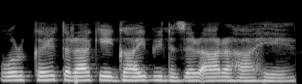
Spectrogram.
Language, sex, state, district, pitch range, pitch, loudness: Hindi, female, Arunachal Pradesh, Lower Dibang Valley, 175-190 Hz, 185 Hz, -14 LUFS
